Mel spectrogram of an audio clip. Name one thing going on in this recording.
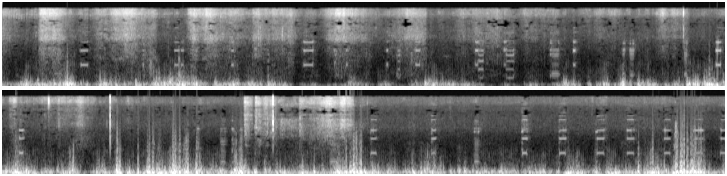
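A metal detector beeps in short repeated tones.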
